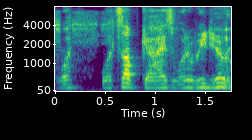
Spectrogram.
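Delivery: offhand, unaware, casual tone. Acting out Callum wandering in on the whispering group: voicing Callum. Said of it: "He's like".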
